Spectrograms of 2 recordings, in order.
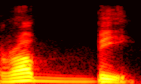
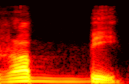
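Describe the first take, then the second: Both takes have the same delivery.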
